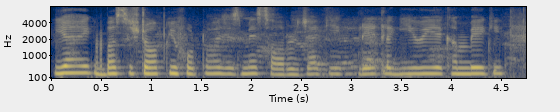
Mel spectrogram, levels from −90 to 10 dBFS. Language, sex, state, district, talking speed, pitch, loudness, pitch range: Hindi, female, Uttar Pradesh, Lalitpur, 215 wpm, 245 Hz, -18 LUFS, 235-255 Hz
